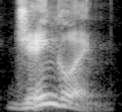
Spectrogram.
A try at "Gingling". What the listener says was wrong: No, jingling would be a J.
